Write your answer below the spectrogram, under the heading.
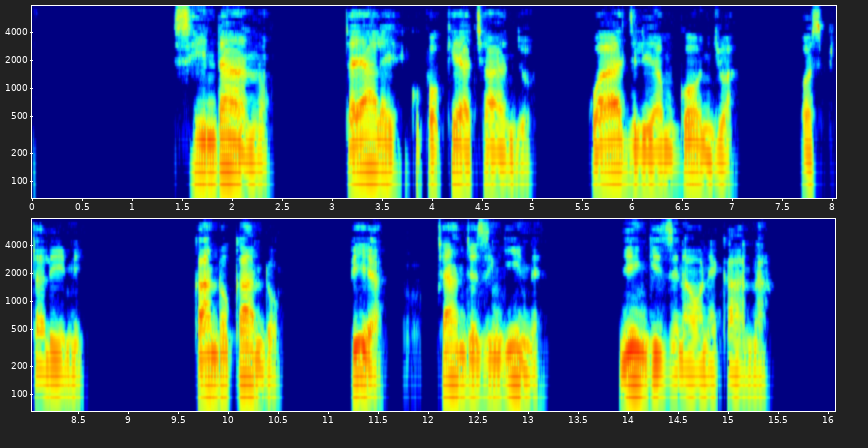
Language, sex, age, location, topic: Swahili, male, 18-24, Kisii, health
